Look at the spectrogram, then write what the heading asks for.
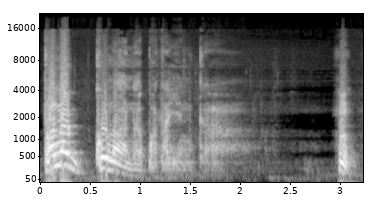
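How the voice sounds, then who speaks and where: A man's voice: high voice, wildly swooping pitch, breathy edge, full character voice. A man playing a menacing, cruel armed captor in a radio drama, taunting and threatening. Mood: taunting menace. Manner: taunting, threatening, drawn-out delivery.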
